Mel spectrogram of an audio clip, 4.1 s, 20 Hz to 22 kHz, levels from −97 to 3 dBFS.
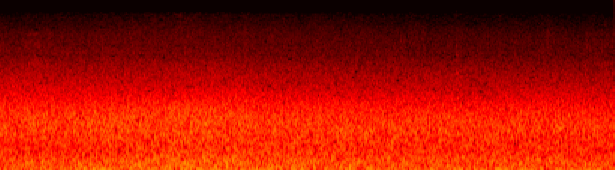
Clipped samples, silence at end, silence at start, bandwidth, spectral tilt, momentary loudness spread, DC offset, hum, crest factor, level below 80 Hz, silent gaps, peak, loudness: under 0.1%; 0 s; 0 s; 16.5 kHz; -6 dB/octave; 3 LU; under 0.1%; none; 14 dB; -48 dBFS; none; -26 dBFS; -40 LUFS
